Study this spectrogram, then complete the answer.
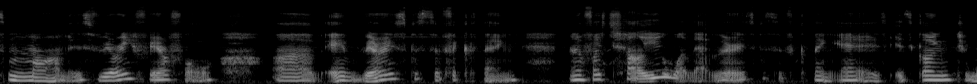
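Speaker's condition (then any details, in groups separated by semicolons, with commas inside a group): Cerebral palsy, triplegia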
